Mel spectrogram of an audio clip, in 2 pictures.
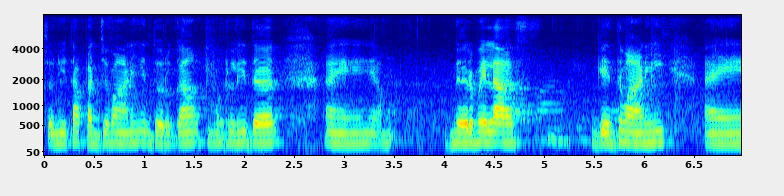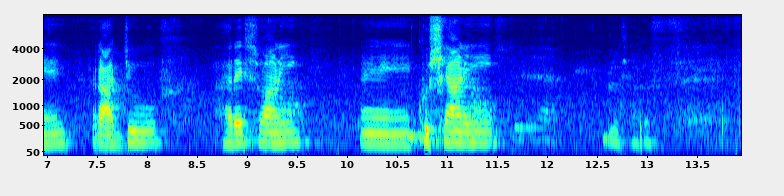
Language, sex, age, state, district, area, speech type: Sindhi, female, 45-60, Gujarat, Surat, urban, spontaneous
